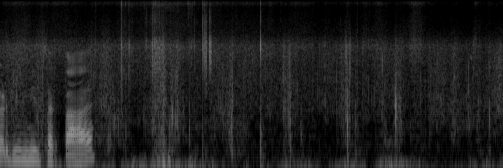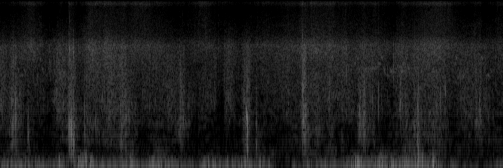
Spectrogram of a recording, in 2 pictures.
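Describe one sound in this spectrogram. Tall grass rustles close by.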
